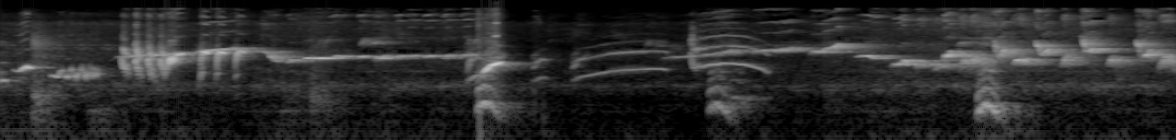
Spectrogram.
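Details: Vigorous white-rumped shama song filled with mimicked wild animal sounds, a dense run of rattling notes, long level whistles, slurred arcs and rapid chattering phrases at high pitch.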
